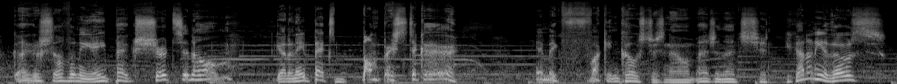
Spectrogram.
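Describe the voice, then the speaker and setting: A man's voice: fairly high pitch, very animated, moderate pace, gravelly, music in the background. An actor playing a bitter, drunken, grieving father in an audio drama, sarcastic, profane and weary. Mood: bitter mocking.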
